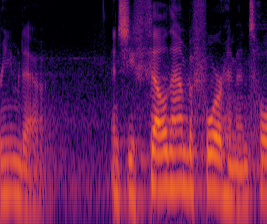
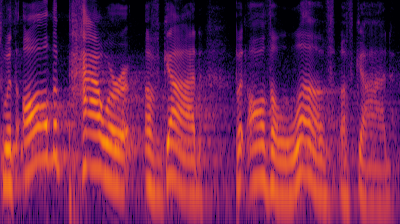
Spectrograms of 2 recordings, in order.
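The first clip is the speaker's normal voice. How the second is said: normal talking voice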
